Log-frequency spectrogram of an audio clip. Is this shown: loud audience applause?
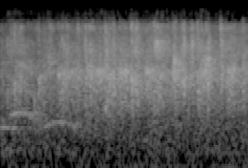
yes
